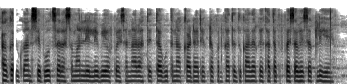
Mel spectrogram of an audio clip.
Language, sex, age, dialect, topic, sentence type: Magahi, male, 60-100, Central/Standard, banking, question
